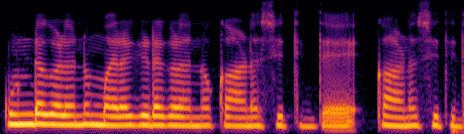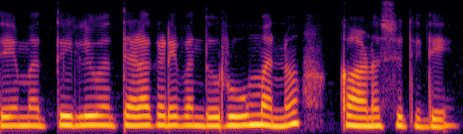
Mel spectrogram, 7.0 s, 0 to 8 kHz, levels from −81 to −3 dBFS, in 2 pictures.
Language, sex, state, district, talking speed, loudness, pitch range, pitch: Kannada, female, Karnataka, Bidar, 110 wpm, -16 LUFS, 195-210 Hz, 200 Hz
